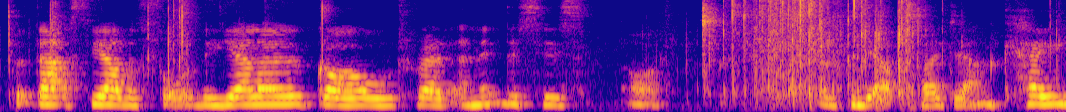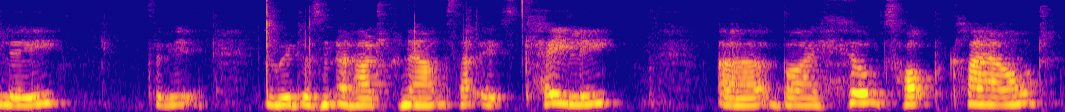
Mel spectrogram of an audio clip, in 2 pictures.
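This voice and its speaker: A woman in her fifties with a Yorkshire accent and a croaky voice, giving a rambling, casual crafting update with frequent ums. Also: on the high side, steady tone, normal speed, hardly any pauses, slight background noise, low-quality recording. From Yorkshire, England. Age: 50s. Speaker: crafting podcast host.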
